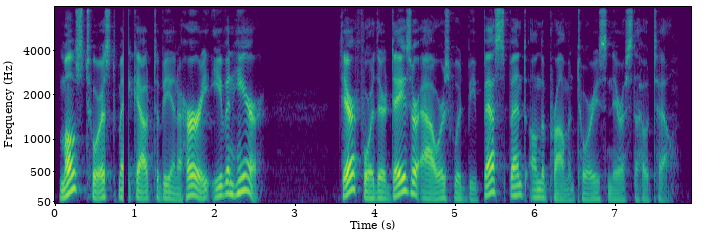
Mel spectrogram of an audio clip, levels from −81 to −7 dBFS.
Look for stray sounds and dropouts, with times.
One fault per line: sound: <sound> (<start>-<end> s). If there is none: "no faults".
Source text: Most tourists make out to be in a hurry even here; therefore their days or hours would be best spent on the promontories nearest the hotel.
sound: dropout (0.9-0.9 s)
